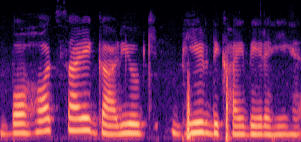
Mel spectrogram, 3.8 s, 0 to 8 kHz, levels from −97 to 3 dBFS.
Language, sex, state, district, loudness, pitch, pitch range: Hindi, female, Bihar, Samastipur, -15 LUFS, 195 Hz, 175-220 Hz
